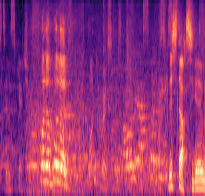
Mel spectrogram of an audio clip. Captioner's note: speaks foreign language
